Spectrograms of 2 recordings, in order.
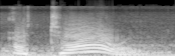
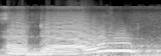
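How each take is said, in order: First: The middle consonant sounds like a t. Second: The middle consonant sounds like a d. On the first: The speaker calls it right. "No, we have to say a tone" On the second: The speaker calls it wrong. "Is it possible to say a down because t is placed be between two vowels?"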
